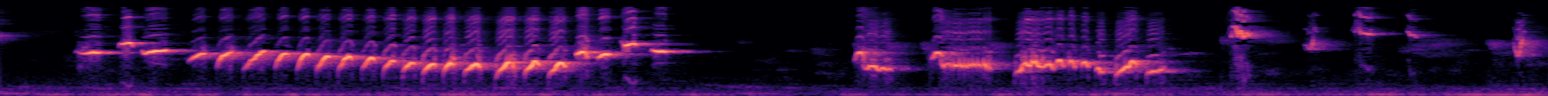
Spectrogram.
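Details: White-rumped shama delivering a calm besetan song to provoke rival shamas: a rapid, evenly pulsed trill that descends gradually over about three seconds, then separate warbled phrases and scattered high notes.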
